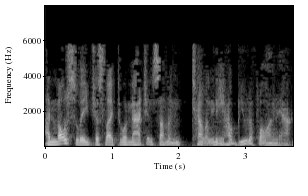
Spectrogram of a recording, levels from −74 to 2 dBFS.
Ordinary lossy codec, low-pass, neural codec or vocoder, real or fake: MP3, 24 kbps; 7.2 kHz; codec, 16 kHz in and 24 kHz out, 0.6 kbps, FireRedTTS-2 codec; fake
